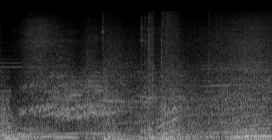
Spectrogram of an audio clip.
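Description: Car-chase sound effects: engines revving and tyres skidding, with crossing pitch glides in the middle.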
